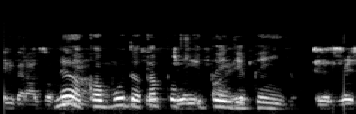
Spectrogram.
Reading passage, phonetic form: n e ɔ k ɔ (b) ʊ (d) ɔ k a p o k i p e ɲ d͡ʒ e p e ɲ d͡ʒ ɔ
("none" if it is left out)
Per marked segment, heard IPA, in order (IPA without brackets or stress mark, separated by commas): b, d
